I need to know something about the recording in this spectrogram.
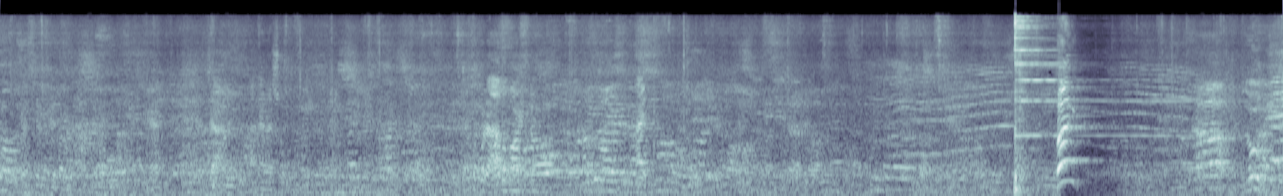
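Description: A man calls out loudly in a room with some echo.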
